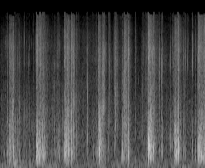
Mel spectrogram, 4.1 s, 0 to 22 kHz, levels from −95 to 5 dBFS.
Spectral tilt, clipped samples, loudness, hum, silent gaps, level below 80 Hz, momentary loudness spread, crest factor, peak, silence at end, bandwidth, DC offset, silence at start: -4 dB/octave; under 0.1%; -30 LUFS; none; none; -54 dBFS; 11 LU; 28 dB; -2 dBFS; 0 s; 17 kHz; under 0.1%; 0.1 s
